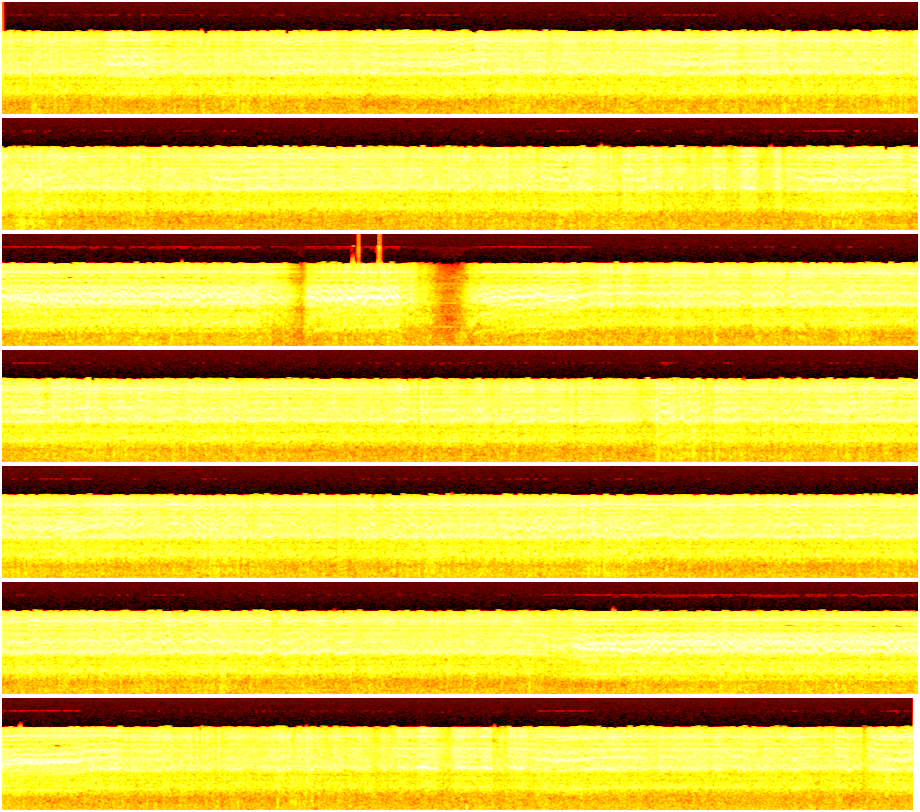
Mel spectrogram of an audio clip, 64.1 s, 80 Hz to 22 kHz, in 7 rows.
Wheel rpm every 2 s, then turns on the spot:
230, 230, 230, 230, 230, 230, 230, 230, 230, 200, 140, 140, 230, 230, 230, 230, 230, 230, 230, 230, 230, 230, 230, 230, 240, 210, 190, 200, 230, 240, 230, 230.
none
